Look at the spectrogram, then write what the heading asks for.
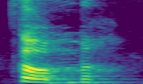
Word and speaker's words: thumb: the silent b so on the end of each of those words is a silent what a silent b imagine a buzzing b okay can you spell the word thumb thumb remember that thumb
